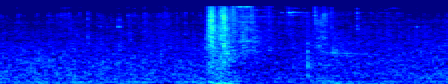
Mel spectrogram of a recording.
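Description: An explosion bursts with a sharp crack.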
